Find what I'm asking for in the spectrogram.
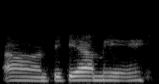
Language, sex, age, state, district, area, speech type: Assamese, female, 60+, Assam, Dibrugarh, rural, conversation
